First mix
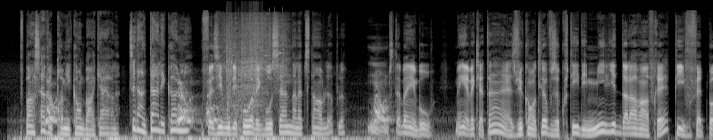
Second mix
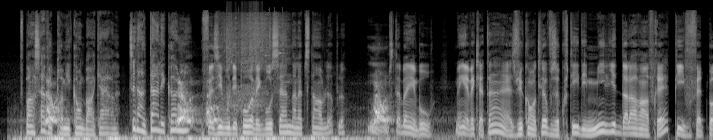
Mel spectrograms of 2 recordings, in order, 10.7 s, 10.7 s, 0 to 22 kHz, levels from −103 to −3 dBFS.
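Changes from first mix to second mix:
first sound +4.5 dB
second sound: add phaser with its sweep stopped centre 1,100 Hz, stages 4
master: add parametric band 3,200 Hz −7.5 dB 0.6 octaves

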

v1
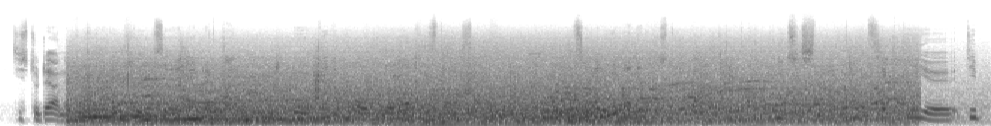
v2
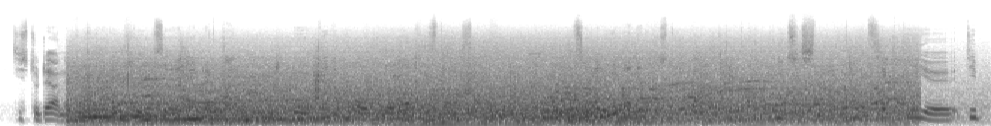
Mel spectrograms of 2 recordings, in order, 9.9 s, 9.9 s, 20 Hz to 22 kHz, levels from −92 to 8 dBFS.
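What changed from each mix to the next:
master: add parametric band 110 Hz −4 dB 0.73 octaves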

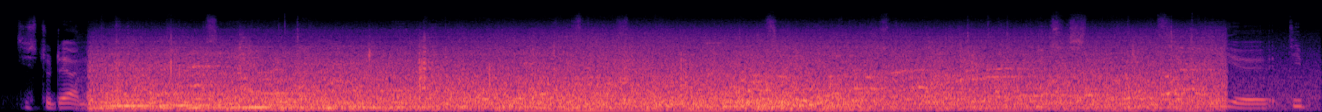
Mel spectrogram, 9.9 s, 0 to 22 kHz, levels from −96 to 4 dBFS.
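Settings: speech −6.0 dB

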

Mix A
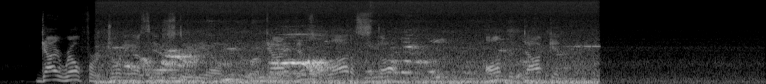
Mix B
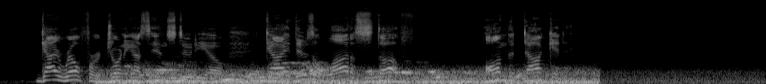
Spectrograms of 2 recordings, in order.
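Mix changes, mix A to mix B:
speech: add octave-band graphic EQ 1,000/2,000/4,000 Hz −9/−8/+7 dB
background: add Butterworth low-pass 640 Hz 48 dB per octave

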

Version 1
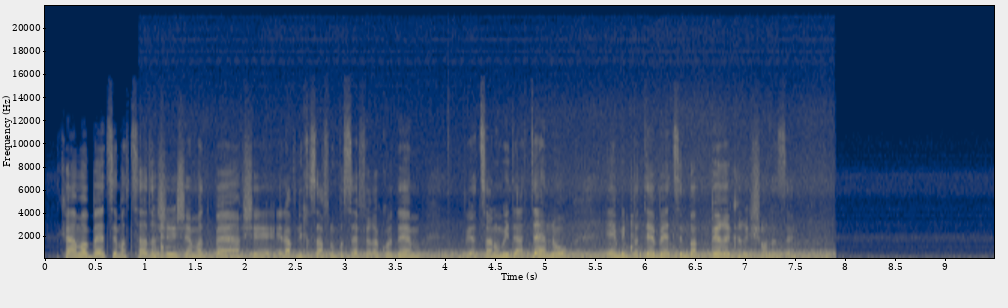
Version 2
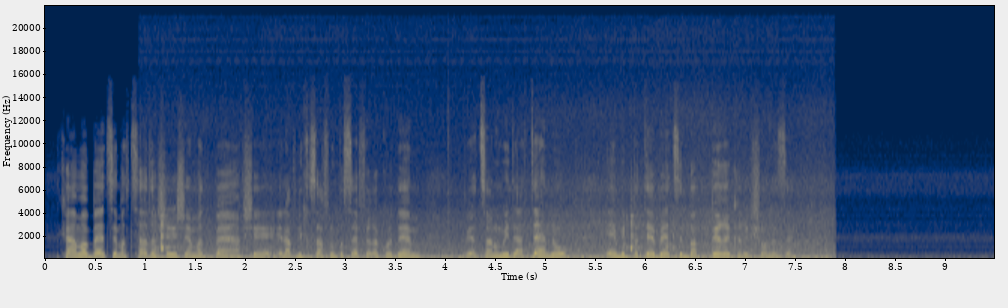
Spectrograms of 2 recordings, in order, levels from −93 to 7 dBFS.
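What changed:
speech: add parametric band 790 Hz −7 dB 0.22 octaves
background: add graphic EQ with 10 bands 250 Hz −5 dB, 500 Hz −12 dB, 1,000 Hz +10 dB, 2,000 Hz +5 dB, 4,000 Hz +12 dB, 8,000 Hz −4 dB

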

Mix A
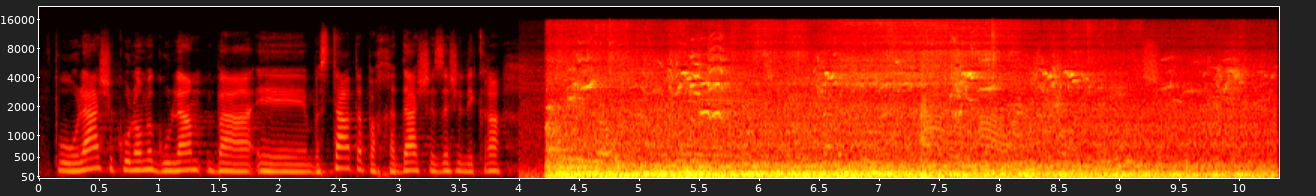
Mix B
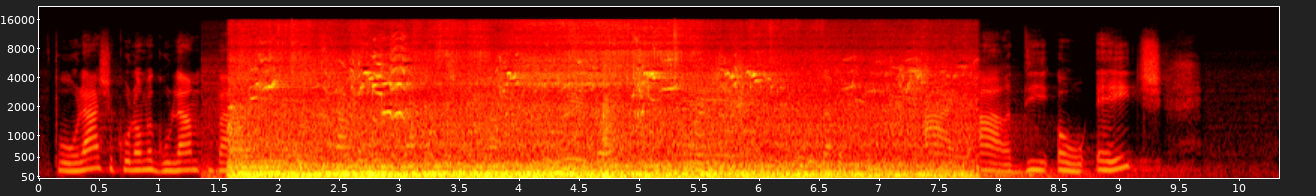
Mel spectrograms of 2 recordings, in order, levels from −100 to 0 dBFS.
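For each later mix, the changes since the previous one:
background: entry −2.65 s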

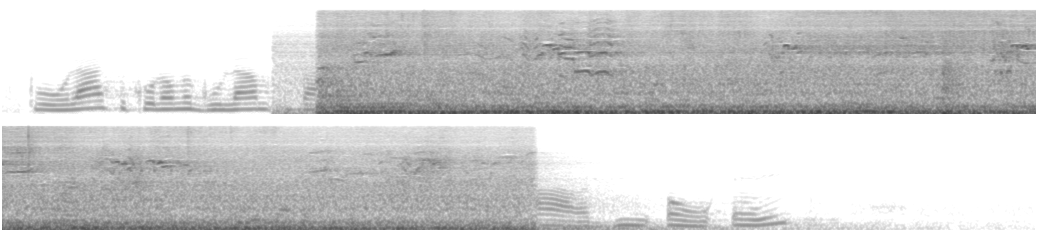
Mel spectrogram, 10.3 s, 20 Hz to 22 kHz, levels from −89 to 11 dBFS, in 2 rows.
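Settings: speech: add transistor ladder low-pass 1,200 Hz, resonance 35%

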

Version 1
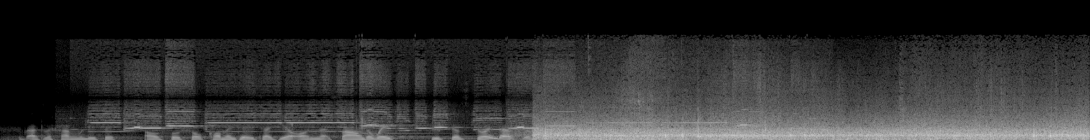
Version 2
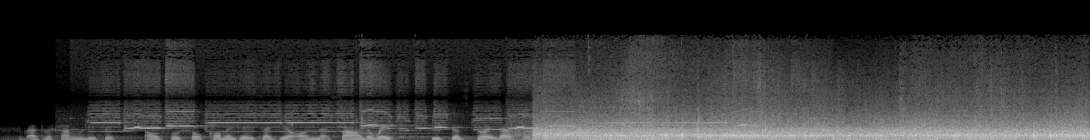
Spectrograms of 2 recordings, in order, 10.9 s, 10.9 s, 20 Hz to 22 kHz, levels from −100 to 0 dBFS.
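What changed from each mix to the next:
second sound: send +7.5 dB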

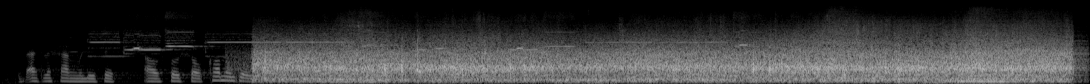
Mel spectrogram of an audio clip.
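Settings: second sound: entry −2.80 s

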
